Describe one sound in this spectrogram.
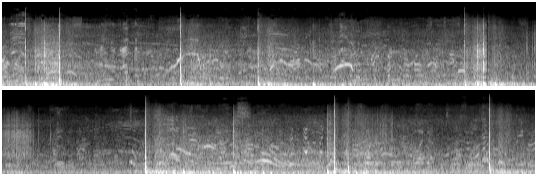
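Fireworks burst with sharp bangs and booms.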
